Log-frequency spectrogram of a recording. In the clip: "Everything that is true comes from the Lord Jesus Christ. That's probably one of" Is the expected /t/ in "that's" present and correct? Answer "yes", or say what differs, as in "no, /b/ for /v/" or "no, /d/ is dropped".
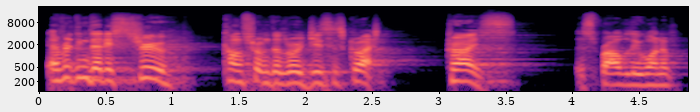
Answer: no, /s/ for /t/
